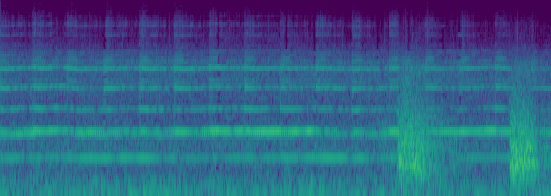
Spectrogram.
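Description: Train sound effects played from a vinyl record: a train whistle held on one steady chord for nearly three seconds, then two slow exhaust chuffs near the end, about a second apart, as the locomotive starts to pull away.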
